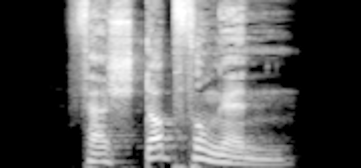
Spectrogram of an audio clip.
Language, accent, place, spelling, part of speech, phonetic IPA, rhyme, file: German, Germany, Berlin, verstopftet, verb, [fɛɐ̯ˈʃtɔp͡ftət], -ɔp͡ftət, De-verstopftet.ogg
- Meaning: inflection of verstopfen: 1. second-person plural preterite 2. second-person plural subjunctive II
